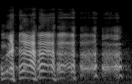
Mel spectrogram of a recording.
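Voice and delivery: bursting into laughter; a real burst of laughter at the punchline. Real, not acted. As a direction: let the laugh break out high. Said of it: "he couldn't help himself".

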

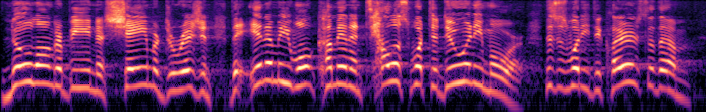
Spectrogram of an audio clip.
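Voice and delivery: normal talking voice

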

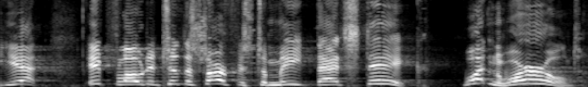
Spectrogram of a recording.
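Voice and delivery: loud, high, incredulous preacher; baffled amazement. Real, not acted. Preacher marvels to congregation at the floating axe head, baffled amazement. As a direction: exclaim it in high-pitched, forceful disbelief.

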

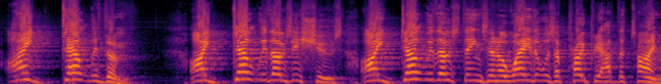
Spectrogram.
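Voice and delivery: very loud, high, exhorting shout; full-force preaching. Real, not acted. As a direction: thunder it out to rouse the congregation.

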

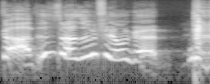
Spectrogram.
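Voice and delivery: high, slow whimper; acted whiny plea to God; tearful complaint. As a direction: whimper it slowly, like a crying child.

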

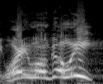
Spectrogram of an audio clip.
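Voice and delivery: put-on playful Mississippi southern accent. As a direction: ask it like a Mississippi husband. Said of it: "that's how we do it in Mississippi".

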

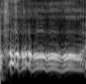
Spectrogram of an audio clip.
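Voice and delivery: high teasing mock laugh; high, light chuckle; imitating own laugh. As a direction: laugh back at her, playful. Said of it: "and I'd go".

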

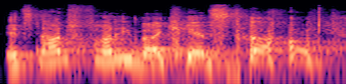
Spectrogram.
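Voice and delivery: very high, laughing, slow; high, slow laughing apology to the kids; laughing, can't stop. Retold or imitated. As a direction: giggle through it helplessly. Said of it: "I'm like".

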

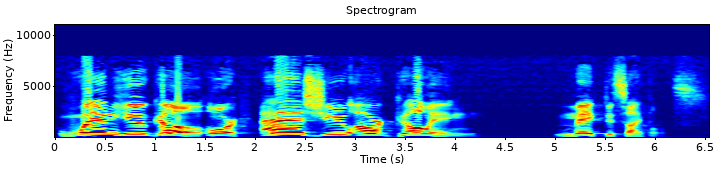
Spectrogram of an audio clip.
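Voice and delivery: preacher slowing to show the true sense; slow, measured translation. Shown as a demonstration. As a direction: spell out the participle slowly. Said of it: "better translated".

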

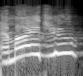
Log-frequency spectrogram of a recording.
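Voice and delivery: high, loud indignant question; getting mad. Retold or imitated. Preacher voices Pilate answering Jesus, mad and loud. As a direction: fire it back in acted outrage. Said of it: "Pilate's getting mad".

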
